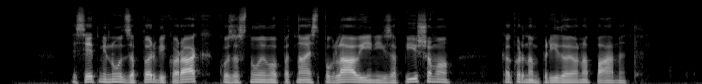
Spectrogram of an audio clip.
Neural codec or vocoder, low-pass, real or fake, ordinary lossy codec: none; 19.8 kHz; real; none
